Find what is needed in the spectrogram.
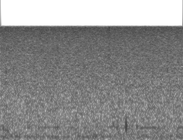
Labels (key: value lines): label: ambient
recorder: HydroMoth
